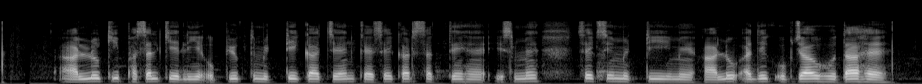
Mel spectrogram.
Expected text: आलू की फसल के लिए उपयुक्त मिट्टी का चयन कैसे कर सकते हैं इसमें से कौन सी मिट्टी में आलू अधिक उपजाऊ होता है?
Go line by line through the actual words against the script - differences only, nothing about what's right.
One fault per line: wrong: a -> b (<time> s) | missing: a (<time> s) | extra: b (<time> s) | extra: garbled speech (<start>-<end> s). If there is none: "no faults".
missing: कौन (5.9 s)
